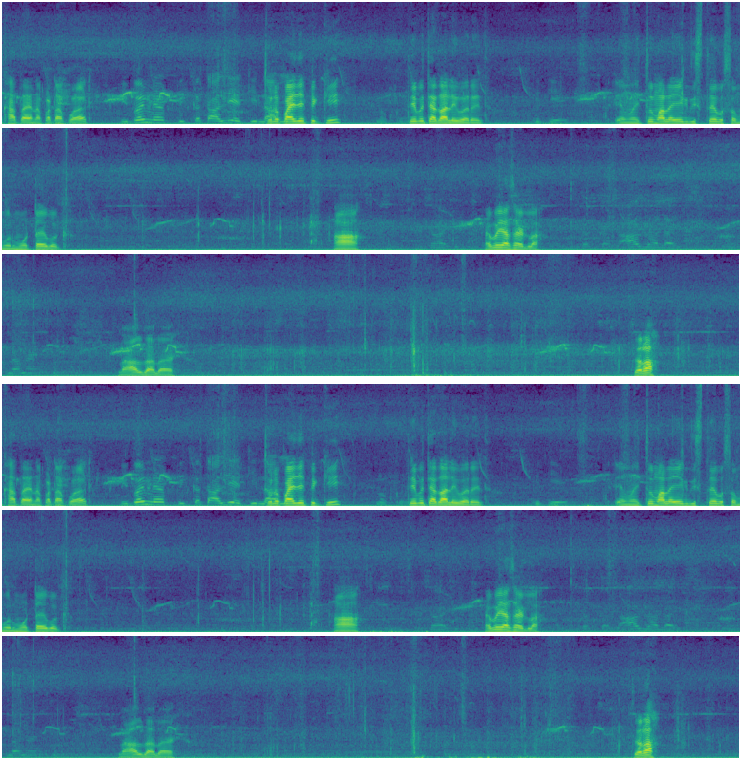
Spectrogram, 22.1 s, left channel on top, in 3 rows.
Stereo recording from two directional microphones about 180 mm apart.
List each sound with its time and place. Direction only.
0.0 s speech: 15° right (ahead or behind)
1.2 s speech: 35° right (ahead or behind)
2.6 s speech: 15° right (ahead or behind)
6.1 s speech: 15° right (ahead or behind)
10.7 s speech: 10° right (ahead or behind)
12.2 s speech: 15° right (ahead or behind)
15.9 s speech: 5° right (ahead or behind)
18.8 s vehicle: 30° right (ahead or behind)
21.1 s speech: 20° right (ahead or behind)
